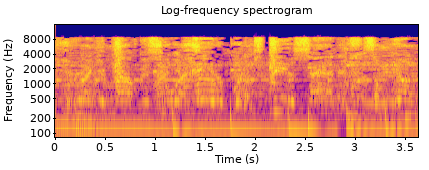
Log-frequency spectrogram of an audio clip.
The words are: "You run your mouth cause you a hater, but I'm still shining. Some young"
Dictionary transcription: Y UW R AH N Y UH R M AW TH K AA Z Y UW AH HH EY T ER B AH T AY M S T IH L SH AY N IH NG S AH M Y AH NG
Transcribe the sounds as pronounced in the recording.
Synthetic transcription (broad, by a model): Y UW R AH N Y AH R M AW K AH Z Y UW AH HH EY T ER B AH T AY M S T IH L S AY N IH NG S AH M Y AH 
